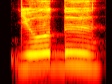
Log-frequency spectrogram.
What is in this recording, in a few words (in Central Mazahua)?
"dyodu̷", Mazahua; INALI; AprendeMazahua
